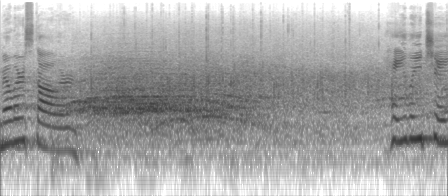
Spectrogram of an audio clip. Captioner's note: applause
